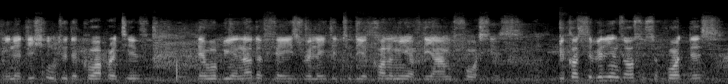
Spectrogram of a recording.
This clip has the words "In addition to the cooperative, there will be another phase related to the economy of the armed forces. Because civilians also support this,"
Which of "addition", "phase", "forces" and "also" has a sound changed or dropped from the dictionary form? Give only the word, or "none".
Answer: none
